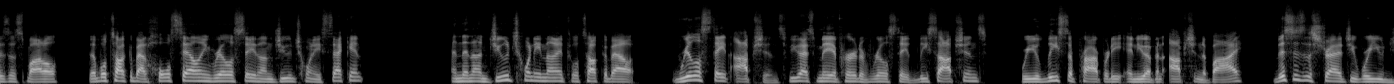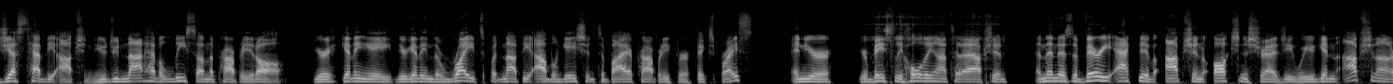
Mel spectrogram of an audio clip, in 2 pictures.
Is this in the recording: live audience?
yes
